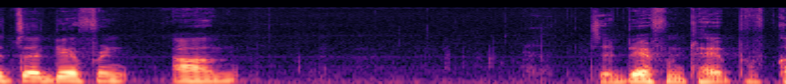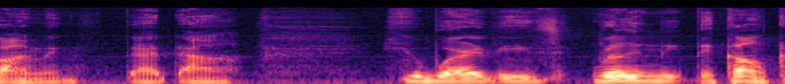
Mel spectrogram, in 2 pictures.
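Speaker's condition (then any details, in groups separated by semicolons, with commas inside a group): Ataxia; rare, progressive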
